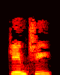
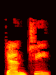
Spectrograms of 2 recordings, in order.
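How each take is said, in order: First: कैंची with narrow e, "kenchee"; mispronounced. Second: Said in the usual way. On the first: Shown as a demonstration. Teacher showing an e error, mispronounced with narrow e. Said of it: "अशुद्ध". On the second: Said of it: "शुद्ध".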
